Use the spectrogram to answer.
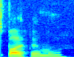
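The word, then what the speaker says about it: Spy × Family: Yeah, it's Spy Family. It's the X is silent. I Please. I will always say Spy X Why not? Family. You will not hear a silent X.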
